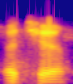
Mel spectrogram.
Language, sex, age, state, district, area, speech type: Urdu, male, 45-60, Uttar Pradesh, Gautam Buddha Nagar, rural, conversation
